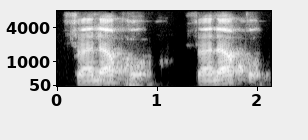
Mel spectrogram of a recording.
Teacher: Nah, di sini pada surat Al-Falaq semua ayat diakhiri oleh huruf-huruf qalqalah. Kita membacanya dengan suara syiddah, cepat, kuat, kemudian yang kedua adalah jahar, nafas yang tertahan.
